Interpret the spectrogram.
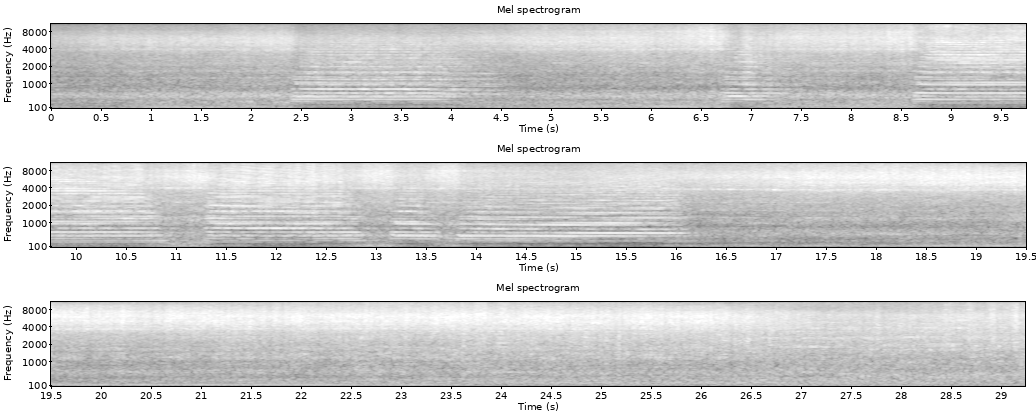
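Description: CSX freight train's diesel locomotive air horn sounding the grade-crossing pattern. The end of one blast is followed by a long blast, a short one and a final long blast held about seven seconds as the locomotives come up and pass. After that come the steady hum of the diesel engines and the rolling, clattering wheels of tank cars and covered hoppers passing on the rails.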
